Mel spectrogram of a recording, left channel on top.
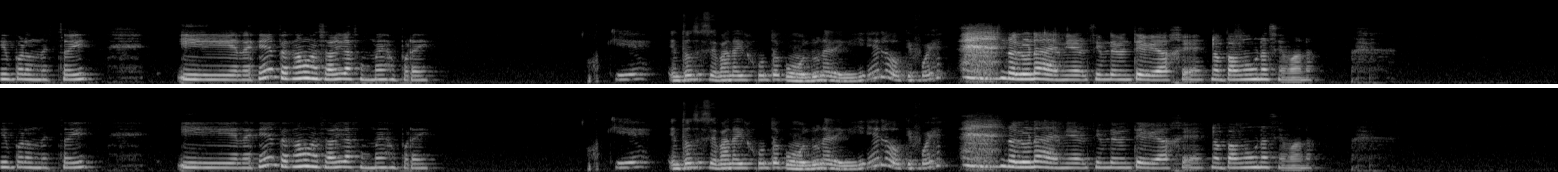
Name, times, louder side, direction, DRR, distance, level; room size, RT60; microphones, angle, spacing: voice 1, 0.0-1.4 1.8-4.3 9.6-13.1 13.5-13.7, left 3 dB, 65° left, 0.9 m, -23 dB
voice 2, 5.9-9.4, equal, ahead, 0.7 m, -26 dB
14.0 x 8.0 x 8.3 m
head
